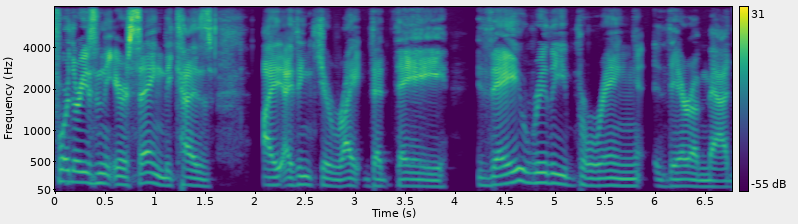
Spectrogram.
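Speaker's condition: Cleft lip and palate; bandaged

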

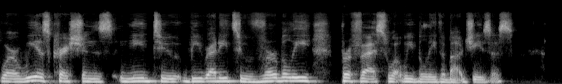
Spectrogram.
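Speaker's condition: No condition

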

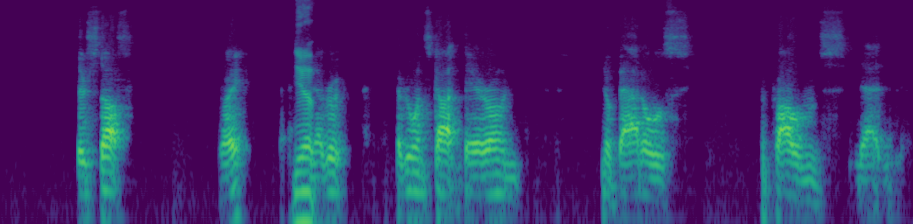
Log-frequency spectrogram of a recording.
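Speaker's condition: Stuttering; stutter since childhood, known to classmates at earlier school before 7th grade; adult, past college freshman year, working, constantly trying to improve stutter; uses small talk to avoid stuttering, talked little as child, discloses stutter, training others builds confidence; repeated sounds

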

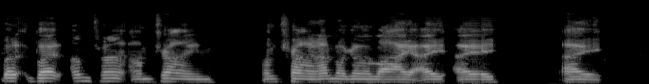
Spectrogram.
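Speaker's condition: Cerebral palsy; affects arms and hands

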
